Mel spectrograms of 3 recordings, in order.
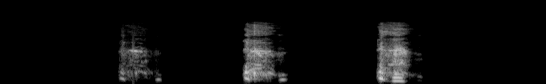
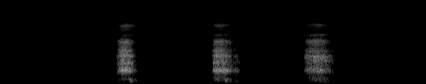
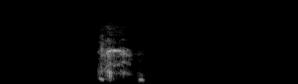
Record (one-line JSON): {"three_cough_length": "5.5 s", "three_cough_amplitude": 26381, "three_cough_signal_mean_std_ratio": 0.27, "exhalation_length": "4.3 s", "exhalation_amplitude": 3259, "exhalation_signal_mean_std_ratio": 0.28, "cough_length": "3.0 s", "cough_amplitude": 7030, "cough_signal_mean_std_ratio": 0.25, "survey_phase": "beta (2021-08-13 to 2022-03-07)", "age": "18-44", "gender": "Female", "wearing_mask": "No", "symptom_cough_any": true, "symptom_runny_or_blocked_nose": true, "symptom_shortness_of_breath": true, "symptom_sore_throat": true, "symptom_abdominal_pain": true, "symptom_fatigue": true, "symptom_headache": true, "symptom_change_to_sense_of_smell_or_taste": true, "symptom_loss_of_taste": true, "symptom_other": true, "symptom_onset": "4 days", "smoker_status": "Never smoked", "respiratory_condition_asthma": false, "respiratory_condition_other": false, "recruitment_source": "Test and Trace", "submission_delay": "2 days", "covid_test_result": "Positive", "covid_test_method": "RT-qPCR", "covid_ct_value": 23.0, "covid_ct_gene": "N gene"}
